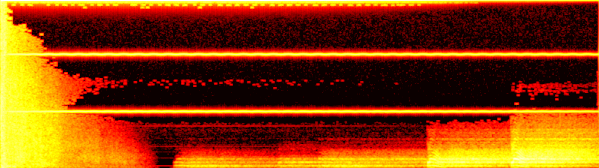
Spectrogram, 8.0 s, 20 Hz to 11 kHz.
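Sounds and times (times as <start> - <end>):
gunshot: 0.0 - 1.4
tinnitus ringing: 0.0 - 7.9.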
